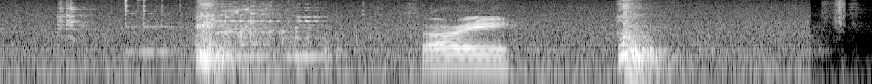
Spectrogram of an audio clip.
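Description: Heavy blows strike a wooden shield.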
